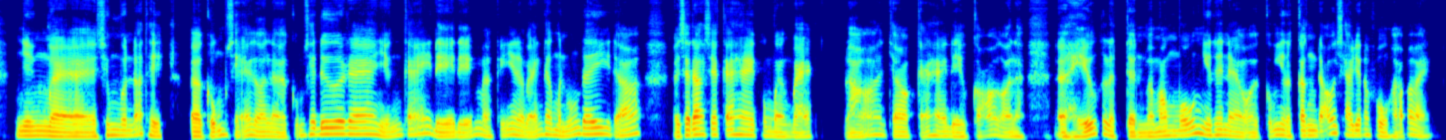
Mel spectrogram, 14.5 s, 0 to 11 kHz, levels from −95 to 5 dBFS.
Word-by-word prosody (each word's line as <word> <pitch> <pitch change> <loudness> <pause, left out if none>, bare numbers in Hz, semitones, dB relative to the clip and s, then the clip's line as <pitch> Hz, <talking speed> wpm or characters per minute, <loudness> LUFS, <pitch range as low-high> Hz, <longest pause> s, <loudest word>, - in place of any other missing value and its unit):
Nhưng 115 0 +2
mà 95 -2 +5
xung 125 +4 -2
quanh 120 0 0
đó - - 0
thì, 105 -3 0 0.3
ờ, 100 -1 +4
cũng 100 +8 0
sẽ, 120 -2 -3
gọi 105 -3 +1
là, 95 -2 -1
cũng 120 - -8
sẽ 145 +2 0
đưa 150 +1 +5
ra 150 -1 +3
những 110 0 -2
cái 160 +5 -2
địa 95 -3 +1
điểm 95 +9 -2
mà, 110 -6 -3
kiểu 130 - -6
như 135 -1 0
là, 115 - 0
bản 100 +4 -1
thân 140 -2 -1
mình 110 -3 -1
muốn 130 +7 -2
đi. 150 0 +3
Đó, 135 +5 0 0.3
rồi - - -1
sau 130 - +4
đó 140 +2 +6
sẽ 135 -1 -1
cả - - +1
hai 135 -2 +1
cùng 110 -4 -8
bàn 95 -1 -1
bạc. 95 +1 0 0.3
Đó, 95 +10 -2
cho 105 -2 0
cả 100 - -4
hai 110 -2 -1
đều 95 -2 -2
có, 120 +3 -3
gọi 95 -4 -1
là, 95 0 -4 0.3
ờ, 95 - +2
hiểu 95 +9 +3
cái 145 - 0
lịch 105 - -1
trình 95 -2 +1
và 95 - 0
mong 110 +3 +1
muốn 130 +9 +2
như 135 -6 +1
thế 130 +1 0
nào 95 -6 -1
cũng - - -5
như 130 - +1
là 105 - -1
cân 120 +2 0
đối 115 +10 0
sao 130 -6 -2
cho 120 - +3
nó 130 +2 -6
phù 105 -4 0
hợp 95 0 -3
đó 135 - +1
bạn. 100 -4 -3
115 Hz, 285 wpm, -25 LUFS, 100-135 Hz, 0.3 s, đó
